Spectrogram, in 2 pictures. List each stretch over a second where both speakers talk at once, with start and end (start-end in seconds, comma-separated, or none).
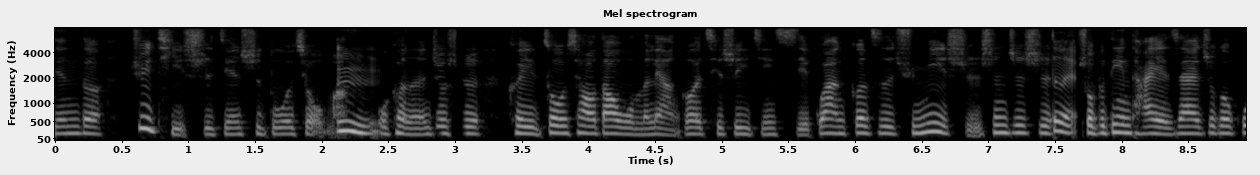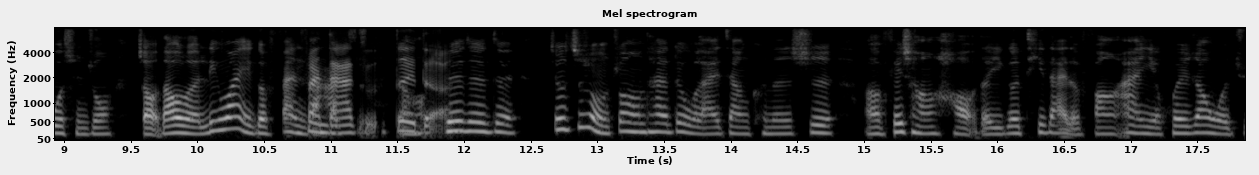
10.7-12.0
